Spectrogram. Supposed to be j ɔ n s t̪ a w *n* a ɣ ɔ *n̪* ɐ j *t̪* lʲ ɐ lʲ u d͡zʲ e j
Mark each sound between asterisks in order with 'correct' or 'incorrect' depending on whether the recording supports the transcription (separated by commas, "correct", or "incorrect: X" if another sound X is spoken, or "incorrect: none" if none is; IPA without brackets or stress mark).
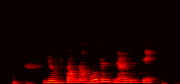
correct, incorrect: d̪, incorrect: d̪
